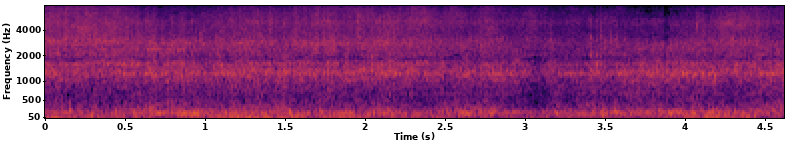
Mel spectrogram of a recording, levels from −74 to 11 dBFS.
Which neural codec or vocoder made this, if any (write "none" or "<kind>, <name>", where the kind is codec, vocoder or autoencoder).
none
